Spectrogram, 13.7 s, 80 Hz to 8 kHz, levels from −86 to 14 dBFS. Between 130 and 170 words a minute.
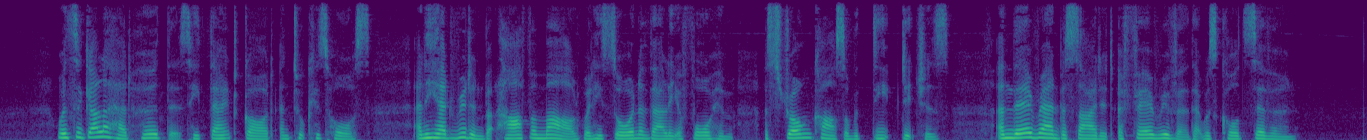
No: average, 200 wpm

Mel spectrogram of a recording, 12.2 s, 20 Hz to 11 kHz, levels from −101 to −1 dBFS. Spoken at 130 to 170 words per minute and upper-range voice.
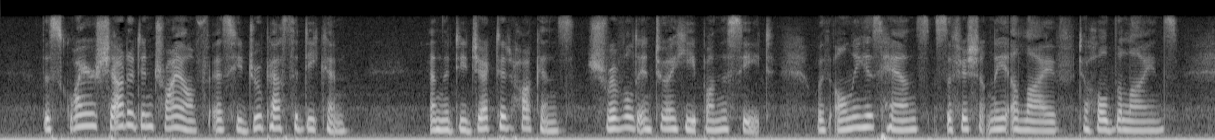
Yes: average, 160 wpm; high, 200 Hz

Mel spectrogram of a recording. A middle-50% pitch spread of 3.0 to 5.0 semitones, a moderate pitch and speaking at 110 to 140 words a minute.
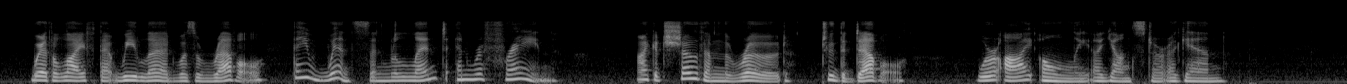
Yes: average, 4.0 semitones; medium, 175 Hz; slow, 135 wpm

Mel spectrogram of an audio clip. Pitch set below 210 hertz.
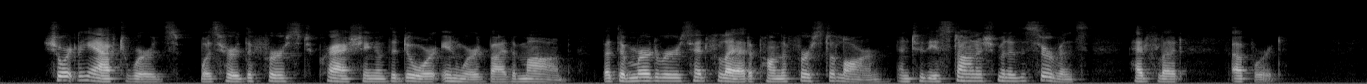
Yes: low, 135 Hz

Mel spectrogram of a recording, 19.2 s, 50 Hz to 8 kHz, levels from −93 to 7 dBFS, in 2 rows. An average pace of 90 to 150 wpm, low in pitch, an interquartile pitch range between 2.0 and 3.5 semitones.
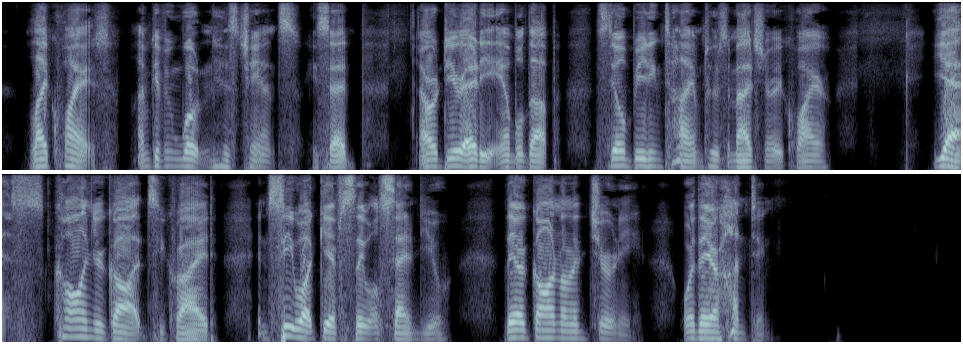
Yes: average, 145 wpm; low, 120 Hz; average, 2.9 semitones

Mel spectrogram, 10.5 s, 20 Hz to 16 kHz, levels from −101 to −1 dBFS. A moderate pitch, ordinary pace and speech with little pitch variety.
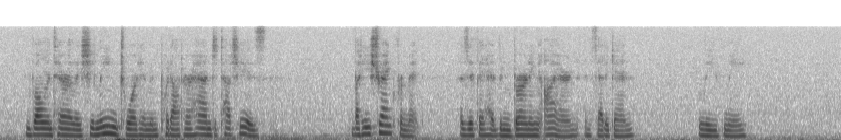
Yes: medium, 155 Hz; average, 170 wpm; narrow, 2.1 semitones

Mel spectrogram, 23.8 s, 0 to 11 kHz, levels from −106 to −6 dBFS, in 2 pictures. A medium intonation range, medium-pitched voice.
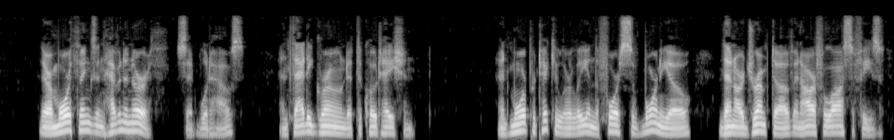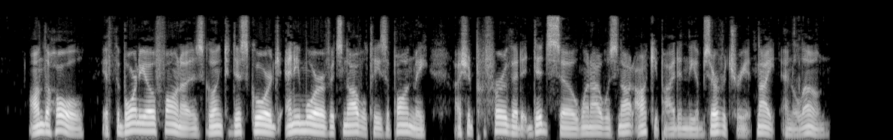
No: average, 4.5 semitones; low, 115 Hz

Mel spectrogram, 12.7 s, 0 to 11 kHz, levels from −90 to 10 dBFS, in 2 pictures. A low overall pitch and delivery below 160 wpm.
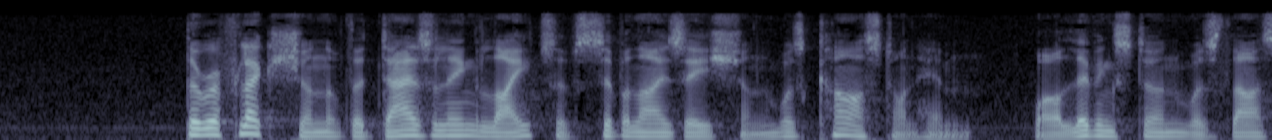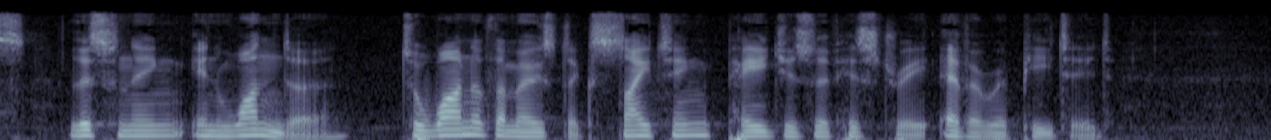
Yes: low, 115 Hz; average, 140 wpm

